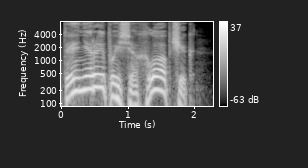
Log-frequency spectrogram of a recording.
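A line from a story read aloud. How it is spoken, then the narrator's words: Gentle old man's whisper. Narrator (Russian): ласково прошептал с соседней кровати старик Тимоха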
